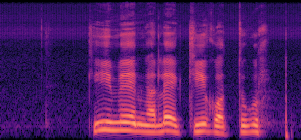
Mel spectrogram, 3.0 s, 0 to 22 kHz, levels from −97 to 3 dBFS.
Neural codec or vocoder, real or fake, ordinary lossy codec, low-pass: none; real; none; none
